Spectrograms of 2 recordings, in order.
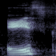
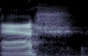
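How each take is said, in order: First: The name ends with an 'sk' sound. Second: The name ends with an 'sh' sound. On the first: The speaker calls it wrong. "phonetically pronouncing it like as it's spelled" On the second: The speaker calls it right. "as it's supposed to be"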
